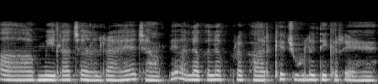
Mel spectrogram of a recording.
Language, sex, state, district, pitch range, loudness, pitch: Hindi, female, Uttar Pradesh, Jyotiba Phule Nagar, 200-215 Hz, -15 LUFS, 210 Hz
